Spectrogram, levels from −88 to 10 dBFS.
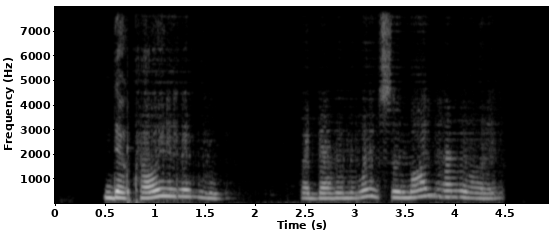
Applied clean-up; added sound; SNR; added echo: neural mask model DeepFilterNet 3.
